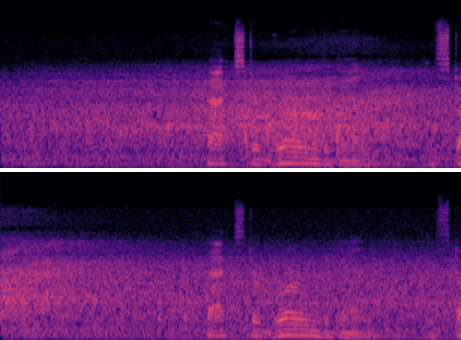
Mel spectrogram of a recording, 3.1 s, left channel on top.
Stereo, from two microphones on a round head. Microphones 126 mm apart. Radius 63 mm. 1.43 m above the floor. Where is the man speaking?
70° left (ahead or behind); by 3.1 s 65° left (ahead or behind).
